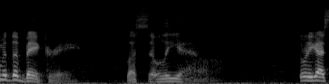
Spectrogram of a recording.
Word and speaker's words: Soleil: How do you pronounce it, guys? Yeah, yeah. Soleil. Soleil? Okay, Soleil? Thank you. All right. It's Soleil.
